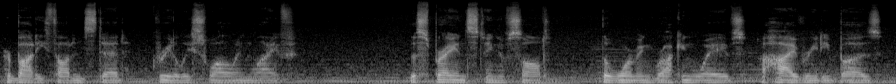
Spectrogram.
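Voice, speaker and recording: A man's voice: deep voice, completely flat delivery, a little slow, over music. A man narrating a dramatic story in a scripted audiobook style.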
